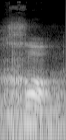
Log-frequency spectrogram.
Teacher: Kalau kho bagian tengah dia keluarnya dari tenggorokan bagian tengah.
